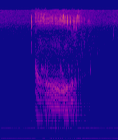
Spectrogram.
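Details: Stomach growling in a person reporting four days of painful belly discomfort: a brief, soft gurgling rumble over quiet room hum; borborygmi from gas and fluid moving through the gut.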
